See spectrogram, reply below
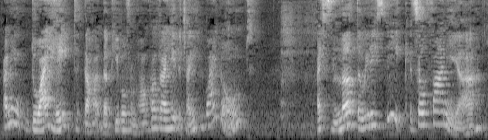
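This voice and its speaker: A man's voice: sits high, a little fast, roomy sound, slight background noise. A man with a Singaporean accent chatting as co-host and telling stories with a lot of animation. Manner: animated storyteller, puts on a Hong Kong accent. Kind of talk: casual chat.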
